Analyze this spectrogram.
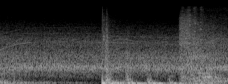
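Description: A kick lands with a heavy thud.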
